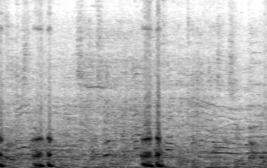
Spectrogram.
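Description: Three short, loud, low croaks: one at the start, one about two-thirds of a second in, and one just past two seconds in, over steady crowd noise.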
